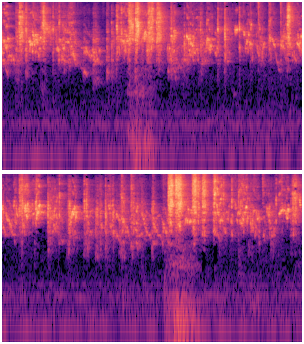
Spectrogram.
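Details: Several pet budgerigars warbling and chirping nonstop, rapid scratchy notes layered together, with two brief low thuds around the second and seventh seconds.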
